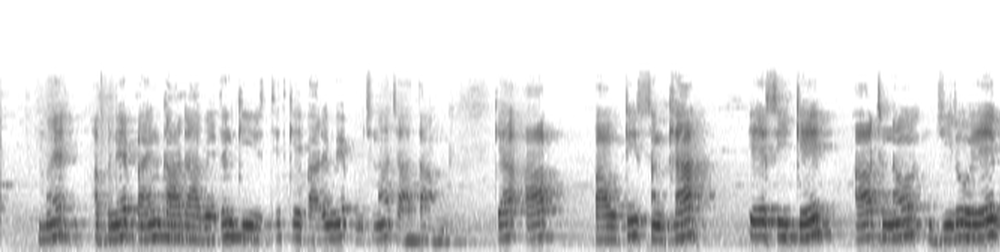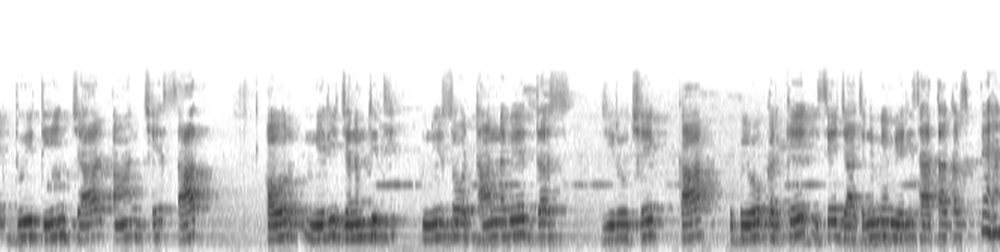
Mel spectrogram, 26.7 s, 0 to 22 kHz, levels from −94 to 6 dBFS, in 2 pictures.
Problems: constant background noise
